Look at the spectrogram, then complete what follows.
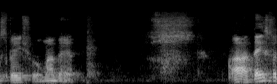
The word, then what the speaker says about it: Spatial: Uh, it's spatial. Spatial. Spatial. Spatial.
